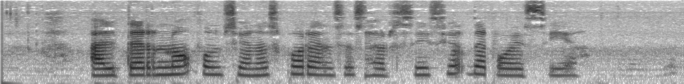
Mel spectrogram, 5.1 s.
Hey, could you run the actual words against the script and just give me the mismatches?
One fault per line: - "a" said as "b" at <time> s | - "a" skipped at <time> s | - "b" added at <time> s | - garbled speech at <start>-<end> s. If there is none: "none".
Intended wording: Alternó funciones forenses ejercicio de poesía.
none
